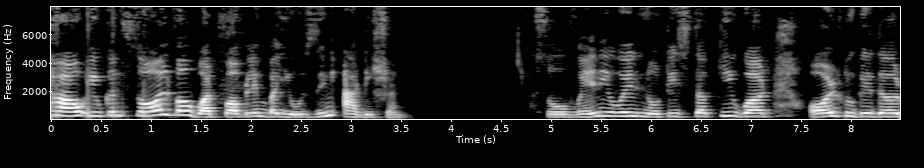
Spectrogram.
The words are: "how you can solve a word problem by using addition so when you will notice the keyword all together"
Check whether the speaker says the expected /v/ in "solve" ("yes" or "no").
yes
